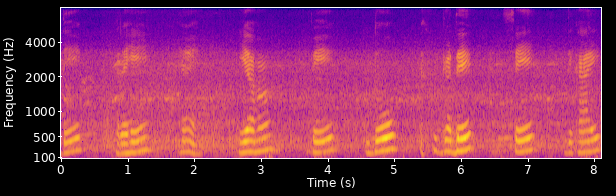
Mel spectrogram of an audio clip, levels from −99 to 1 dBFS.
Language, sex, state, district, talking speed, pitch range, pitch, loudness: Hindi, female, Chandigarh, Chandigarh, 65 wpm, 205-245 Hz, 225 Hz, -17 LUFS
